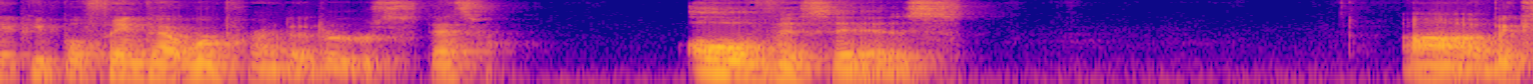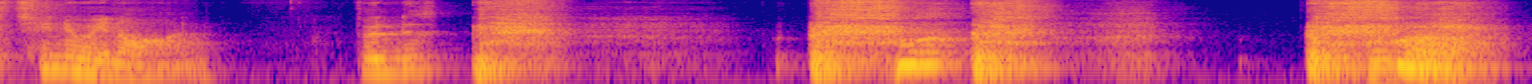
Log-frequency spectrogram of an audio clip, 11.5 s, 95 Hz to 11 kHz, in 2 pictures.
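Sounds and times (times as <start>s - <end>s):
speech: 0.0s - 2.0s, 2.6s - 3.7s, 5.2s - 7.8s, 9.1s - 9.5s
man coughing harshly to clear something caught in his throat: 7.5s - 7.9s, 8.8s - 9.8s, 10.6s - 11.4s.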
